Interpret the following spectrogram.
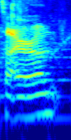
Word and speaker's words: Tyron: This is Tyrone. So yes, it is Rone. Not Tyron.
